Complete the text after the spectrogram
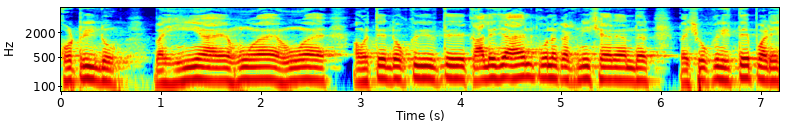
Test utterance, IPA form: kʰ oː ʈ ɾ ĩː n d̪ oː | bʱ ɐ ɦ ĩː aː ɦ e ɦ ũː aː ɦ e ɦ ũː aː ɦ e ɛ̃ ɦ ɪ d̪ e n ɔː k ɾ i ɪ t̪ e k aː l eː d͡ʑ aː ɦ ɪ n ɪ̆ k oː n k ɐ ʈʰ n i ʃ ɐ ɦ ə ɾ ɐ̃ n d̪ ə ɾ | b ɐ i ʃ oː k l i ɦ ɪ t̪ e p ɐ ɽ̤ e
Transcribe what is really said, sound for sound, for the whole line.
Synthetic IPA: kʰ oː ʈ ɾ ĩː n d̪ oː | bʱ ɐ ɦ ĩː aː ɦ e ɦ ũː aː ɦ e ɦ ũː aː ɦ e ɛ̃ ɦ ɪ t̪ e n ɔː k ɾ i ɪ t̪ e k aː l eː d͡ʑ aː ɦ ɪ n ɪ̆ k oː n k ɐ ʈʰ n i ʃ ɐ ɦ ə ɾ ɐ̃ n d̪ ə ɾ | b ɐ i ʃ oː k ɾ i ɦ ɪ t̪ e p ɐ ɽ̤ e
